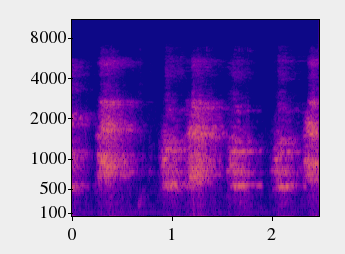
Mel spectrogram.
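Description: A dog barks repeatedly in quick bursts, about five or six sharp, fairly loud barks in an uneven rhythm, with no talking over them.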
